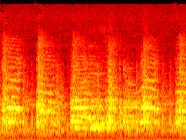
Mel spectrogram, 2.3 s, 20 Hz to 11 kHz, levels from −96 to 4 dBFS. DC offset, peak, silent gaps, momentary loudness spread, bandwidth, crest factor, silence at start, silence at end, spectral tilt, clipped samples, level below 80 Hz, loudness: 0.5%; -4 dBFS; none; 3 LU; 10.5 kHz; 14 dB; 0 s; 0 s; -5.5 dB/octave; under 0.1%; -54 dBFS; -19 LUFS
